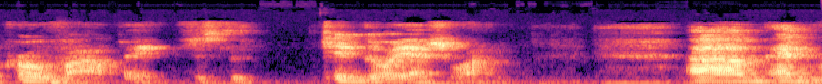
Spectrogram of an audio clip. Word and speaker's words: Goyetche: Only if you pronounce it right. Oh, okay. Sorry, say it. Goyetche.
